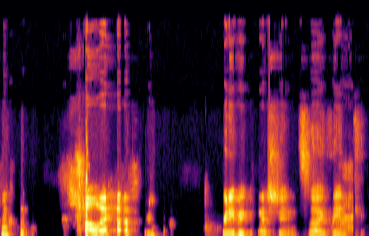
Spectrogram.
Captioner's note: laughs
